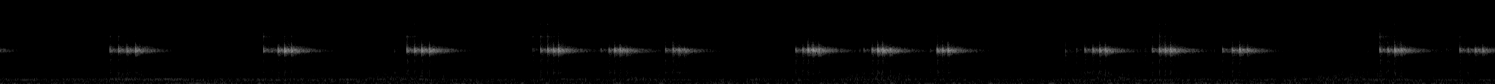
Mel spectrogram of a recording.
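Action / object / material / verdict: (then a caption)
scrape / carved wooden frog guiro / wood / none. A small hollow carved wooden frog guiro has its ridged back scraped with a wooden stick held in the other hand. About fifteen short, separate croaking rasps are heard, each a bright, hollow, woody tone centred near 1.8 kHz with a quick ratcheting edge. They come singly and in quick groups of two or three, with brief quiet gaps between them.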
